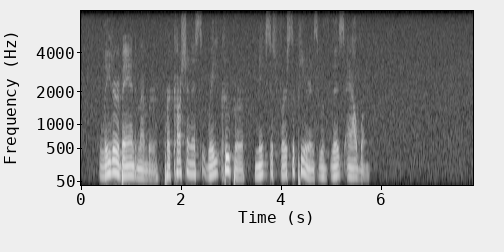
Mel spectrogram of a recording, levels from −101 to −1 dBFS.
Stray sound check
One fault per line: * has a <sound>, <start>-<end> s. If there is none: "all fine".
all fine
